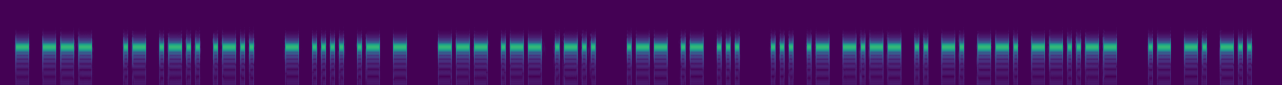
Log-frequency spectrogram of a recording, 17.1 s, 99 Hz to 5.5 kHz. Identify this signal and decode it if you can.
Morse code, heard as a keyed tone, about 20 wpm, 600 Hz. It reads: TO ALL THAT OWL WAS SAYING, AND
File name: cw-books / winnie-the-pooh / winnie-20wpm-page-0031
